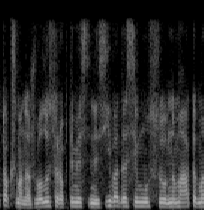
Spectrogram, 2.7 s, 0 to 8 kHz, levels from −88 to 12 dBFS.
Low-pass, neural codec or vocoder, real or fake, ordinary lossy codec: 7.2 kHz; none; real; MP3, 64 kbps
